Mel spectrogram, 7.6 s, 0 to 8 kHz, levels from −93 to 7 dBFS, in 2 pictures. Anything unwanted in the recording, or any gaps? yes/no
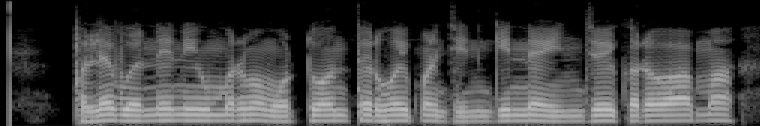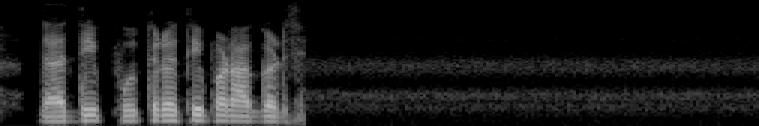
no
